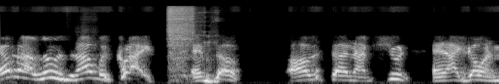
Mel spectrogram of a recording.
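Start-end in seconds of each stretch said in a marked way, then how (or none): 0.0-1.9 triumphant declaration. Retold or imitated. Preacher declaring victory.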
